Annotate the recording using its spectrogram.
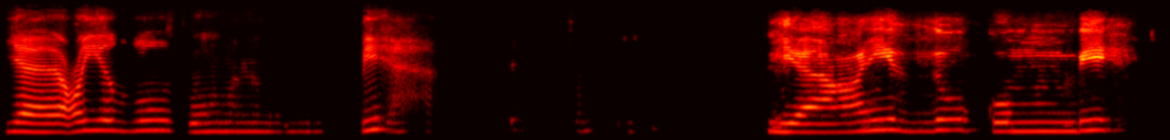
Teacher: Jangan ditekan zo-nya karena tidak bertasydid.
